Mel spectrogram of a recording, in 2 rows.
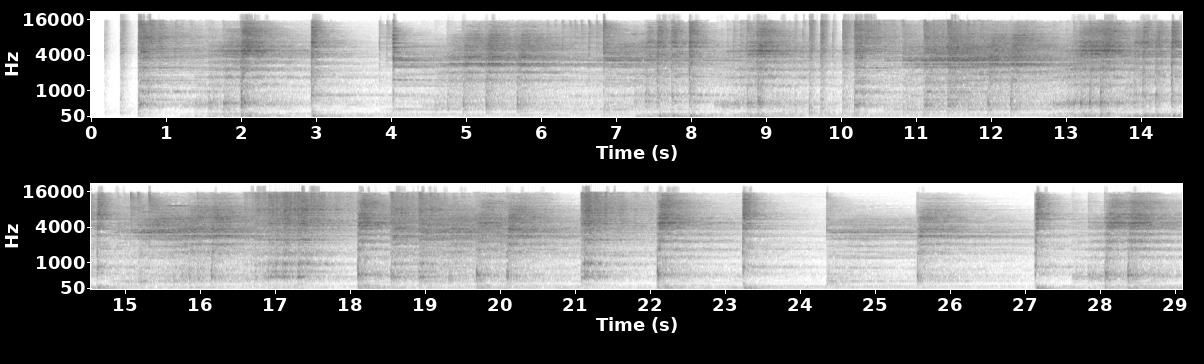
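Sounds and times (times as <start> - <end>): hi-hat strikes: 0.2 - 29.0
drum and snare hits: 7.2 - 15.2.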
